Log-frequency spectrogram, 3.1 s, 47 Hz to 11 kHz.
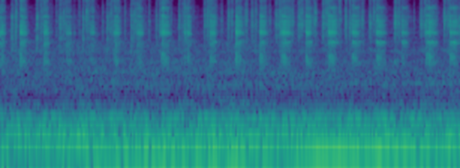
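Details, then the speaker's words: New PCV valve for a 2014 Toyota Camry 2AR-FE with oil consumption, shaken by hand: quick, light, even clicking, about eight rattles a second; it moves much more freely than the old valve, which still moves some. "so here's the old PCV valve one two two four Three Sixty twenty you can hear it still moves some but this is the new PCV valve one two two four Three Sixty twenty"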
